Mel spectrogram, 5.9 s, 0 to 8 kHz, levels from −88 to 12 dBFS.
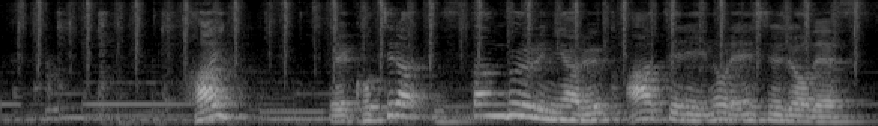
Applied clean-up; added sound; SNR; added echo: none; Rattle (instrument); 20 dB; reverberation time 0.6 s.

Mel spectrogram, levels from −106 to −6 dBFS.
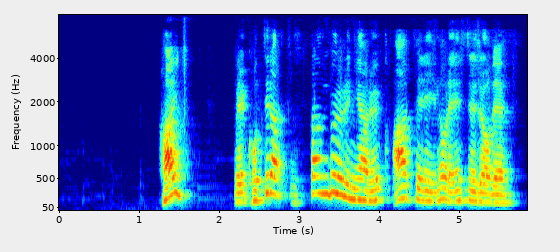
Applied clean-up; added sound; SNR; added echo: neural mask model DeepFilterNet 3.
